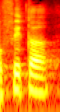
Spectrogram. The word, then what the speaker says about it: فقہ: یہ اردو کا اپنا ایک انداز ہے کہ عربی تلفظ کو اردو والے اپنے انداز سے تلفظ کرتے ہیں. فق کو فقہ، سط کو سطح، فت کو فتح.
